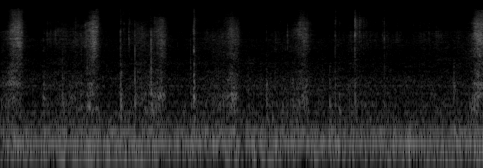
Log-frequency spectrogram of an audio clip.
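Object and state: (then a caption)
Leather shoe sole being brushed. A bristle glue brush is rubbed across a black, worn leather shoe sole studded with small metal nails, held in the hand. Soft, bright, scratchy swishes come in repeated strokes over a steady low hum.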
